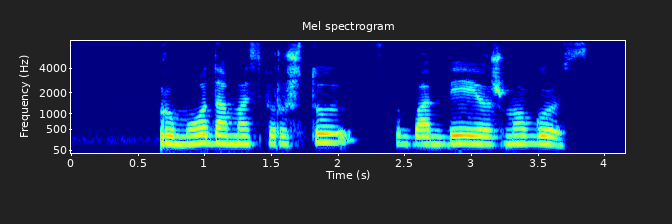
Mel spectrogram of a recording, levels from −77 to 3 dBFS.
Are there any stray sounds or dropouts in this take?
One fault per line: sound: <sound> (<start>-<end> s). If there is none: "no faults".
no faults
